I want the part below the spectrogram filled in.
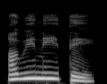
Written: ಅವಿನೀತ

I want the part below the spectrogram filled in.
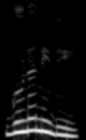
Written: ಖಿನ್ನತೆ

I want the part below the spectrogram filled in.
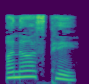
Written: ಅನಾಸ್ಥೆ

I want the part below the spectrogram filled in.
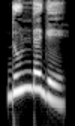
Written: ದುಂಡಗೆ

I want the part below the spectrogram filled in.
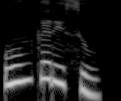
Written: ಓಂಕರಿಸು

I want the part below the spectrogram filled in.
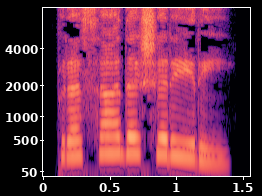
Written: ಪ್ರಸಾದಶರೀರಿ

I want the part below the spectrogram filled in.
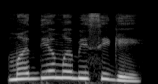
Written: ಮಧ್ಯಮಬಿಸಿಗೆ

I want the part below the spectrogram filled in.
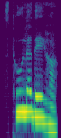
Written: ಸ್ಥೂಲದೇಹಿ

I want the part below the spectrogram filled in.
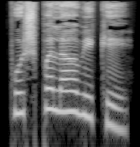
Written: ಪುಷ್ಪಲಾವಕ

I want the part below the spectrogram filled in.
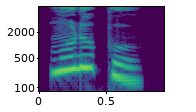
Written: ಮಡಿಪು

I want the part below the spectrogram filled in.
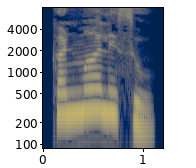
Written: ಕಣ್ಮಾಲಿಸು

